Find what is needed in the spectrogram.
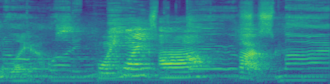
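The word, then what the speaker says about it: Point aux Barques: Point off Bark. Oh, you were way off. I was way off. I was Barcu. I was trying to make it French.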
